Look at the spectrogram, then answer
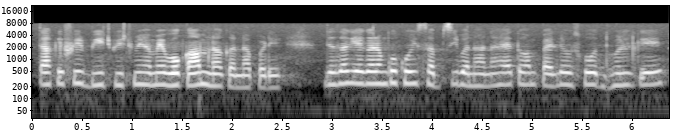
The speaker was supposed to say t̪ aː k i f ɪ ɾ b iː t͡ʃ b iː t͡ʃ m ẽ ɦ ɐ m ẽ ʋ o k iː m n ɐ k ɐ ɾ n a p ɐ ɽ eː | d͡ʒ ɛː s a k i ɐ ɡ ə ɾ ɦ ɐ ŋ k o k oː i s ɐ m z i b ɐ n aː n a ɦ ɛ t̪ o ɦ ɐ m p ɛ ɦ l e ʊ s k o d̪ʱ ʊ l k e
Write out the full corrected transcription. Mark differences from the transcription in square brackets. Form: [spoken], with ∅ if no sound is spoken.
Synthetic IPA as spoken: t̪ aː k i f ɪ ɾ b iː t͡ʃ b iː t͡ʃ m ẽ ɦ ɐ m ẽ ʋ o k [aː] m n ɐ k ɐ ɾ n a p ɐ ɽ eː | d͡ʒ ɛː s a k i ɐ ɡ ə ɾ ɦ ɐ [m] k o k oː i s ɐ [b] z i b ɐ n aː n a ɦ ɛ t̪ o ɦ ɐ m p ɛ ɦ l e ʊ s k o d̪ʱ ʊ l k e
